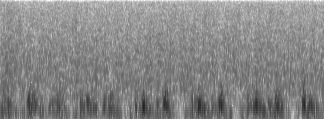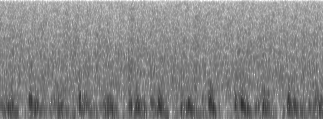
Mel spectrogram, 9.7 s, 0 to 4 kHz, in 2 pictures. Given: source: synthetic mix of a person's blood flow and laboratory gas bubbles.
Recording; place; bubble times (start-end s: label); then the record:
Doppler ultrasound of blood flow; precordium
no bubbles
From the record:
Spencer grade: 0 (complete lack of bubble signals)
